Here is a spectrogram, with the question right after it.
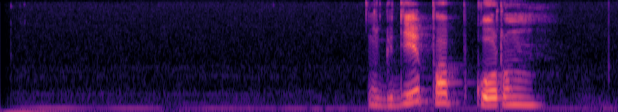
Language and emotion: Russian, neutral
